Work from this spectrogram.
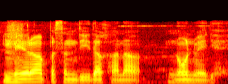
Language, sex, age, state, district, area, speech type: Urdu, male, 18-30, Uttar Pradesh, Ghaziabad, urban, spontaneous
